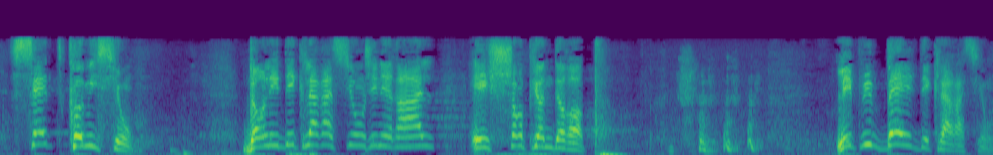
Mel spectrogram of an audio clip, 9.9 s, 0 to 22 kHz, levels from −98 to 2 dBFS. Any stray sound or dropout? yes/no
yes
